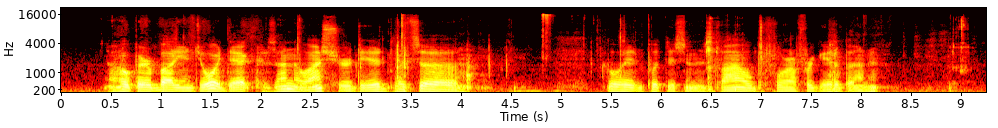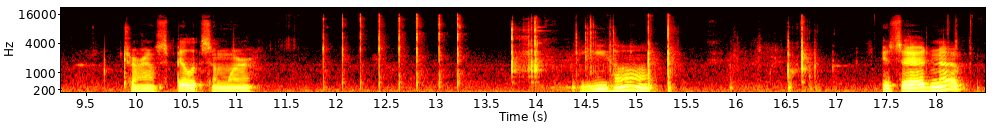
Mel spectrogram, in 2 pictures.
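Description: Small plastic parts click and tap as they are handled.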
